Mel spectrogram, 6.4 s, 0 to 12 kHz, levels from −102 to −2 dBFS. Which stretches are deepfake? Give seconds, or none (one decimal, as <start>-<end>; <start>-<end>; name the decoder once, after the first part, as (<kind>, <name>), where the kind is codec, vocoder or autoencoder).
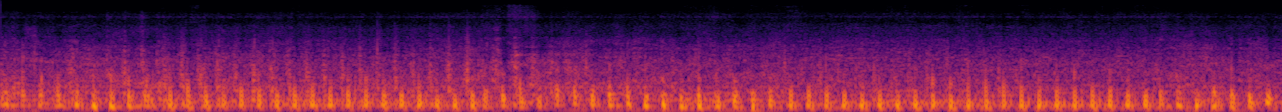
0.0-0.8 (codec, SNAC); 2.4-3.9; 5.8-6.4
